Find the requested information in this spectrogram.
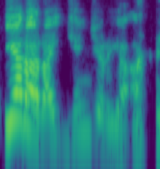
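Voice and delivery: light Scottish teasing; a hint of a Scottish accent; mock Scottish accent. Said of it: "mock Scottish phrase".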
